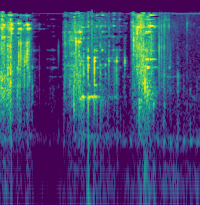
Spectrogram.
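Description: Shards of broken ceramic floor tile clinking and scraping against each other as they are shifted, in a few short clatters with a brief pause about half a second in.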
